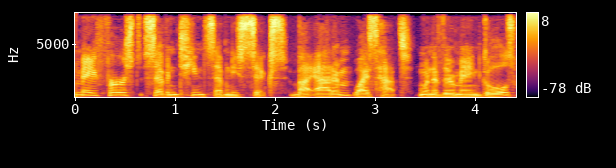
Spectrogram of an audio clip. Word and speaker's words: Weishaupt: It's Weishaupt. Weishaupt. Weishaupt. You know what I'm saying. Gotta say it like a German twink.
